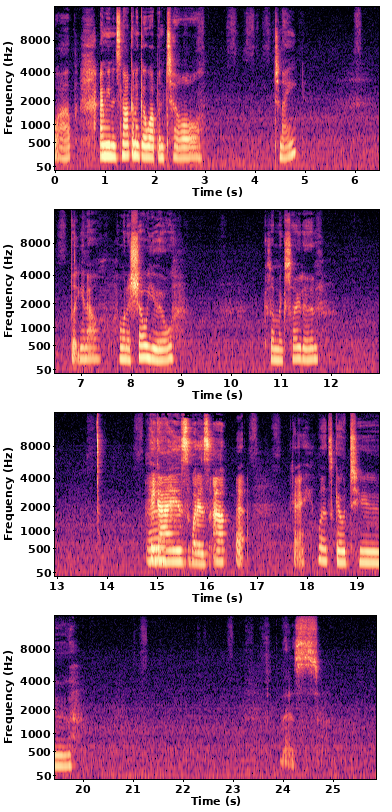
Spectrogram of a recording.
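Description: A young woman talks calmly and close up, in short bursts with pauses.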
